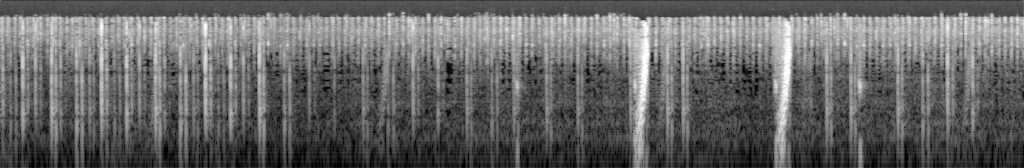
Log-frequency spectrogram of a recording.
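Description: Footsteps tap quickly on a hard surface.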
